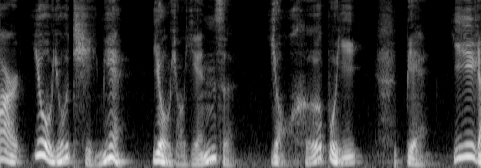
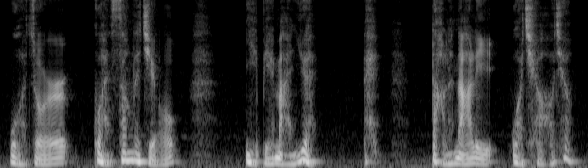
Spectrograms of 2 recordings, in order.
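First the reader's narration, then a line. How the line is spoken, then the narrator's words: Laughing. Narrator (Chinese): 笑道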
